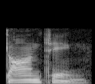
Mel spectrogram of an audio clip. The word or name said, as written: daunting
